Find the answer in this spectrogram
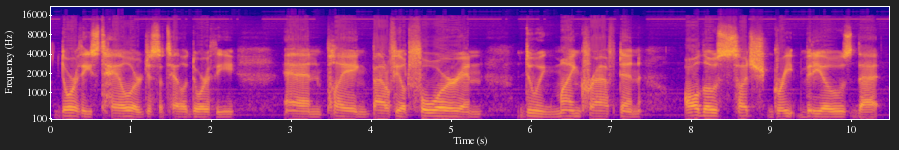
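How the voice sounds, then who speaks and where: Young man, vlog monologue, deep voice, bright edge, long-winded formal wording. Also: clean tone. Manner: formal, long-winded phrasing with many restarts. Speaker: YouTuber.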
